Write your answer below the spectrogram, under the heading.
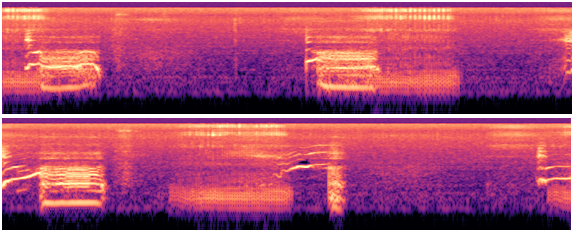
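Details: French Bulldogs sleeping at home. Deep, grinding snores arrive every two to three seconds, some mixed with thin whistling squeaks that climb in pitch, with a brief sharp snort near the end.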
